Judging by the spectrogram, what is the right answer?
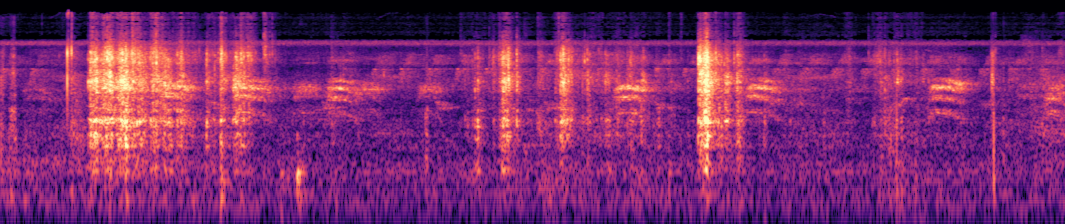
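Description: A plastic sack rustling and crinkling in several bursts as kittens pounce on it and tug at it.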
